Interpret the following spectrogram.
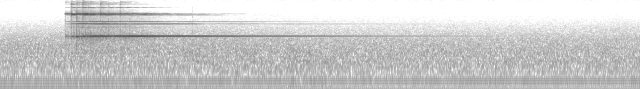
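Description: A small altar bell struck once, ringing clearly and dying away over about three seconds, during the silent Canon of the Mass.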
